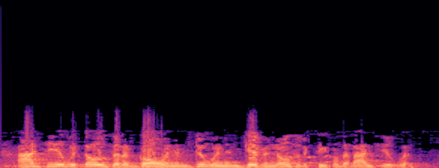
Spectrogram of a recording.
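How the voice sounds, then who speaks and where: A woman with an American accent, fairly high pitch, and an animated tone, very wide pitch swings, a fairly quick pace, and noticeable background noise. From New York. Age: 70s. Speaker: AA speaker. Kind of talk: testimony. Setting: stage with audience.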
